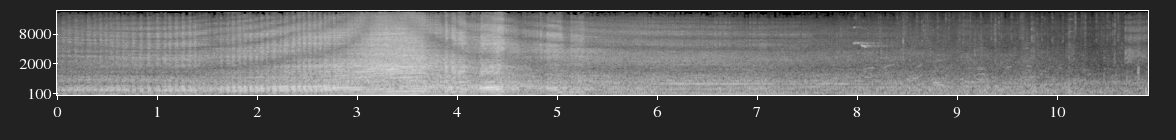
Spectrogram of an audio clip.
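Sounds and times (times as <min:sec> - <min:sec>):
small scooter engine buzzing on a tiny island: 0:00.0 - 0:08.4.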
